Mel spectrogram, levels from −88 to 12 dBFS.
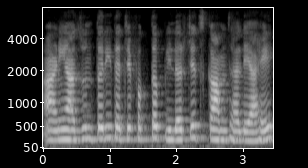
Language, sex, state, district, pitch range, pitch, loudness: Marathi, female, Maharashtra, Aurangabad, 210-235 Hz, 220 Hz, -16 LUFS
